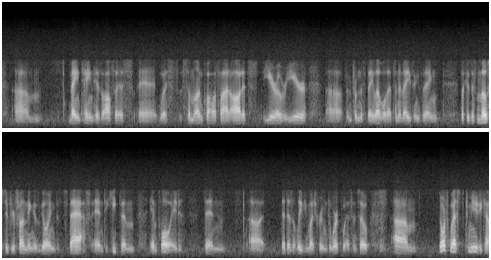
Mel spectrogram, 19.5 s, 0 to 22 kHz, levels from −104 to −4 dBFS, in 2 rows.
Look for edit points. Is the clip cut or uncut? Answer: cut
